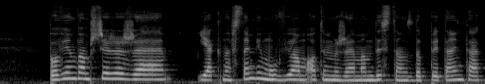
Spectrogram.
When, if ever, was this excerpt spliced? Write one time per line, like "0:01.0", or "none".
none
